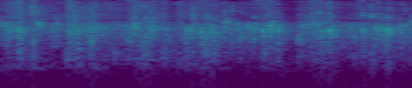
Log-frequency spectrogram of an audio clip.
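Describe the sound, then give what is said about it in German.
Audience applause for a woman who has taken part on stage at a German variety or comedy show: a fairly soft but continuous wash of many hands clapping at a steady level. “Einen Applaus für die Dame,”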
